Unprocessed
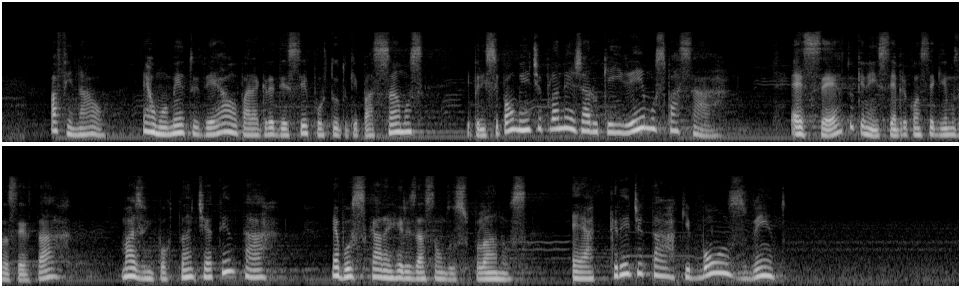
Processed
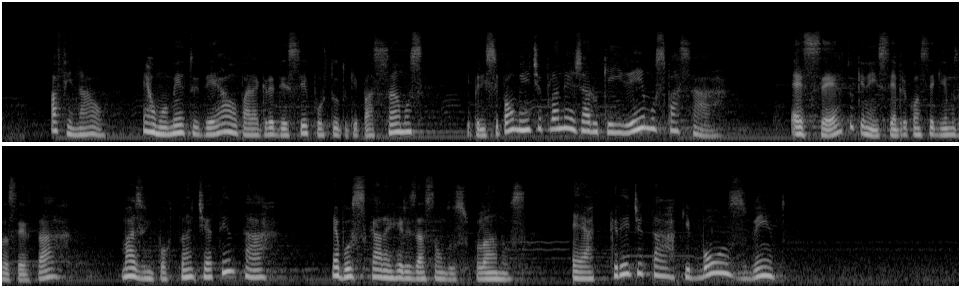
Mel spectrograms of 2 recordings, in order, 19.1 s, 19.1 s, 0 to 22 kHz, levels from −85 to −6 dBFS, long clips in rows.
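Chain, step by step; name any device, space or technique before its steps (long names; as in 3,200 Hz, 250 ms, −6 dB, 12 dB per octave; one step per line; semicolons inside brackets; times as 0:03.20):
cassette deck with a dynamic noise filter (white noise bed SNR 30 dB; low-pass that shuts in the quiet parts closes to 1,100 Hz, open at −29 dBFS)
level −7 dB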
